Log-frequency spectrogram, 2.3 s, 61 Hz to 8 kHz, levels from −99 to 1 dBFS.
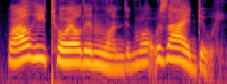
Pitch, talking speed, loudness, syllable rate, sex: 215 Hz, 235 wpm, -16 LUFS, 5.7 syllables/s, female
